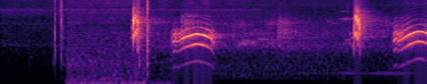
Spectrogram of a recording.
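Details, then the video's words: Squirrel cuckoo giving drawn-out, arched, nasal mewing calls that rise and fall, in two bursts, with sharp clicks and a rumbling handling noise at the start. "ALMA DE GATO canto"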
